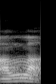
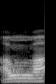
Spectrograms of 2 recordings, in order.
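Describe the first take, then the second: Both takes have the same delivery.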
